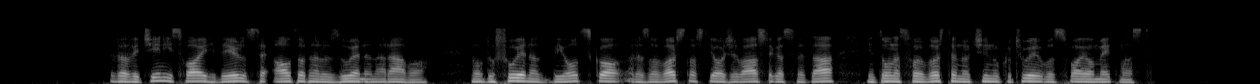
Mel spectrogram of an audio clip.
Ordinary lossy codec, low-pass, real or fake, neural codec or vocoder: Opus, 32 kbps; 5.4 kHz; fake; codec, 24 kHz, 0.5 kbps, DualCodec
